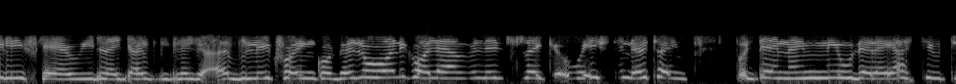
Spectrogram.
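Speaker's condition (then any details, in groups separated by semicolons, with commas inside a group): Cerebral palsy; wheelchair user, scoliosis, spinal surgery; recovering from spinal surgery, still in wheelchair; severe breathing difficulty before surgery, sometimes hospitalized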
